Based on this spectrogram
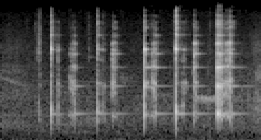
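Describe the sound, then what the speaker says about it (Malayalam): Drained soaked oats dropped into a blender jar, giving a series of short, close clinks and taps of glass or hard jar, about ten separate hits spaced irregularly, with no talking. "ഇനി നമുക്ക് കുതിർത്തി വെച്ച ഓട്സിൻ്റെ വെള്ളമൊക്കെ കളഞ്ഞിട്ട് ജാറിലേക്ക് ഇട്ട് കൊടുക്കാം."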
